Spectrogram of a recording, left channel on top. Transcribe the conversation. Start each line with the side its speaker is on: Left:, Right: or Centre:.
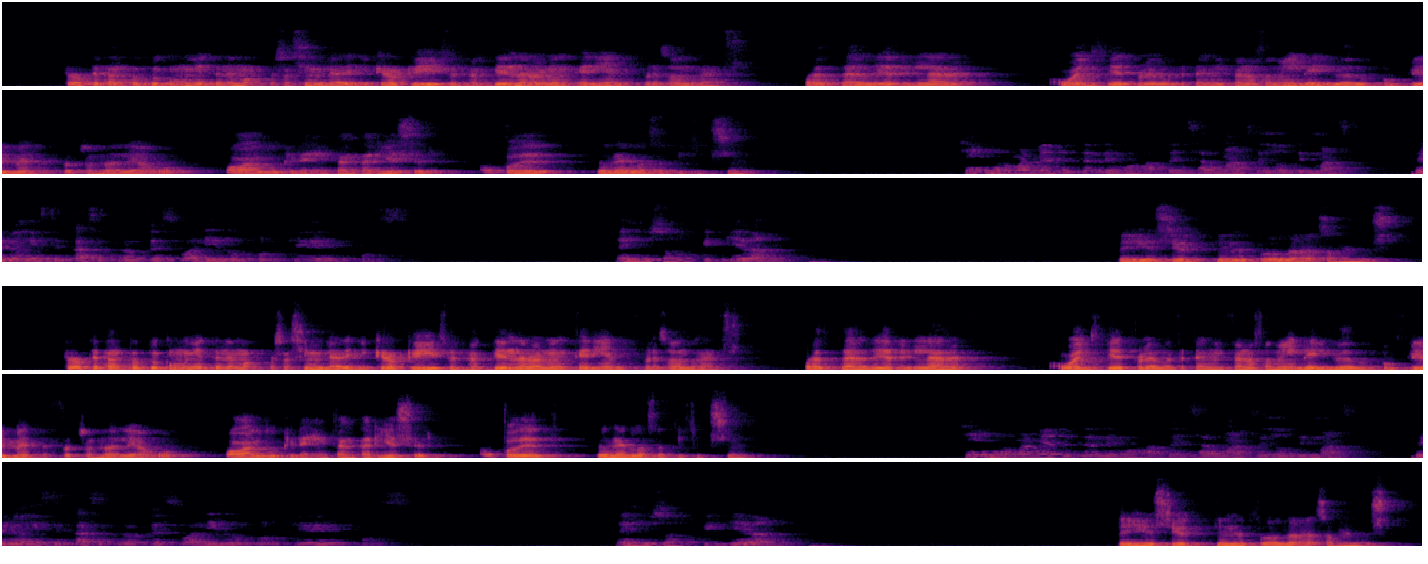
Right: creo que tanto tú como yo tenemos cosas similares y creo que eso es lo que normalmente harían las personas para tratar de arreglar cualquier problema que tengan con la familia y luego cumplir metas personales o, o algo que les encantaría hacer o poder tener la satisfacción.
Left: Sí, normalmente tendemos a pensar más en los demás, pero en este caso creo que es válido porque pues ellos son los que quedan.
Right: Sí, es cierto, tienes toda la razón en eso.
